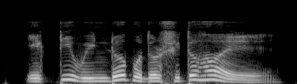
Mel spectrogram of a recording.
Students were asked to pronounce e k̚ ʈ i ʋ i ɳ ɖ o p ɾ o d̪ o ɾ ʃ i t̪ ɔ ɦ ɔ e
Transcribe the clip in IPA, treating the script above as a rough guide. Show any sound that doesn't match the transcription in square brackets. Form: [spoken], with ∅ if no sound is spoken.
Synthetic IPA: e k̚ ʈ i [w] i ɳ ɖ o p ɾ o d̪ o ɾ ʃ i t̪ [o] ɦ ɔ e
